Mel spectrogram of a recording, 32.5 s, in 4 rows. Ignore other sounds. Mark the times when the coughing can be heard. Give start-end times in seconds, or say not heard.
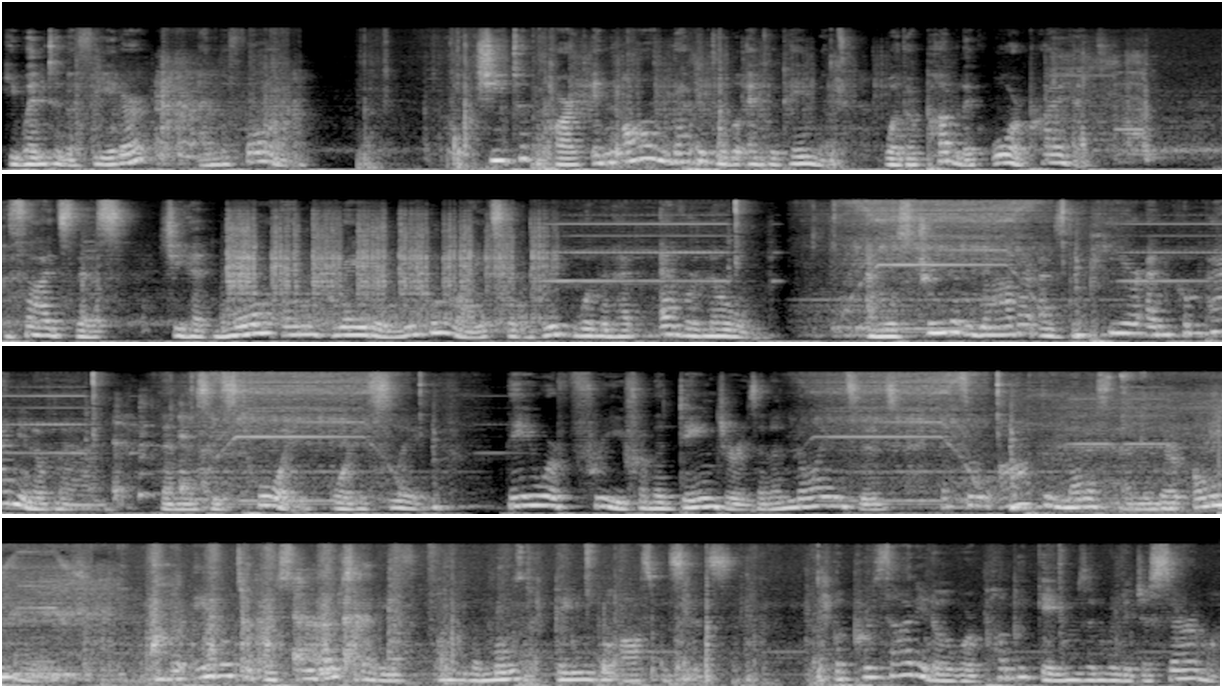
0.2-2.0, 16.8-17.8, 25.1-26.9.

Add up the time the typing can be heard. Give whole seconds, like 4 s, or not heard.
not heard.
